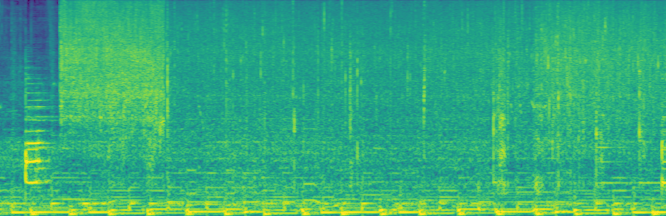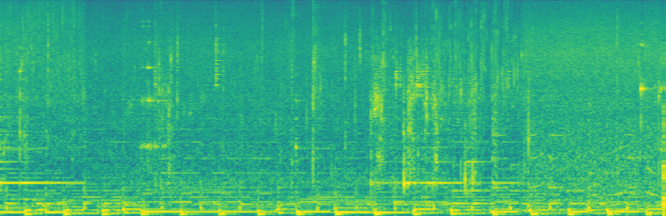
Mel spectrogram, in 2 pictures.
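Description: Minced pork frying in hot oil in a wok: a sizzle that bursts up about a second in as the meat hits the oil and then keeps on steadily, with a wooden spatula scraping and stirring through it.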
